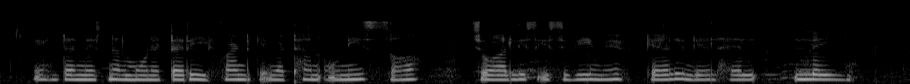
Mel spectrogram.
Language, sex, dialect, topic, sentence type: Magahi, female, Central/Standard, agriculture, statement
